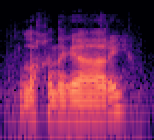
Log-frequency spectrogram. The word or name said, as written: Lochan a' Gharaidh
